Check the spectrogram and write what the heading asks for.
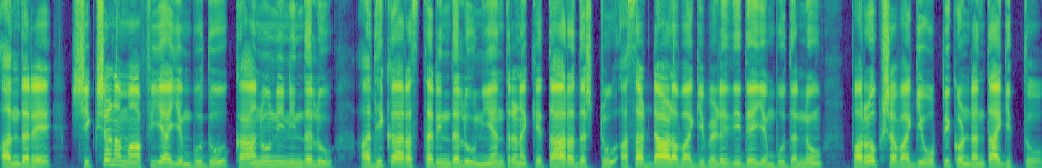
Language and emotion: Kannada, neutral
